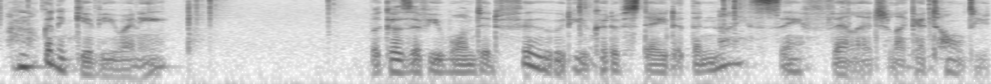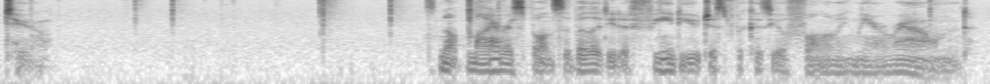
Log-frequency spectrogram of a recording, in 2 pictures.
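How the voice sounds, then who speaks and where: A man's voice: mid-range voice, creaky, darkish tone, a little hiss or hum. A man playing an aloof, prickly elf mercenary in a fantasy ASMR roleplay, speaking in a curt, sardonic, exasperated manner. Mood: dry, grudging. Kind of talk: ASMR fantasy roleplay, acted monologue to listener.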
